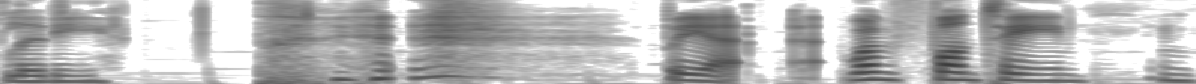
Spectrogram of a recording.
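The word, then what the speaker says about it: Lyney: Oh yeah, it's pronounced Linny.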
